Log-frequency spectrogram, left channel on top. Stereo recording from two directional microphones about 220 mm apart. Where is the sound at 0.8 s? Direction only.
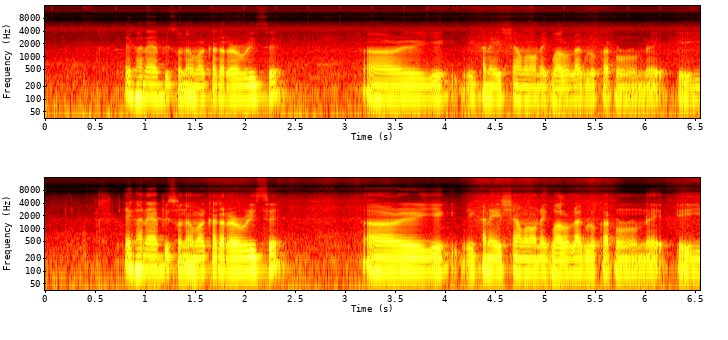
25° right (ahead or behind).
